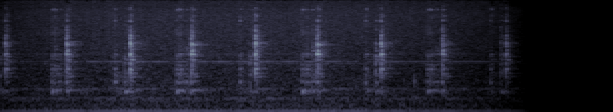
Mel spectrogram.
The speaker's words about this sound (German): Tick, tack, tick, tack. Zeit und Uhren.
